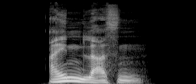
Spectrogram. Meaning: 1. to let in; to admit; to grant entry 2. to introduce; to cause to enter a room or fill a container, usually slowly 3. to draw a bath; to run a bath
- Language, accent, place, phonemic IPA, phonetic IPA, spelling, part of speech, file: German, Germany, Berlin, /ˈaɪ̯nˌlasən/, [ˈʔäe̯nˌläsn̩], einlassen, verb, De-einlassen.ogg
